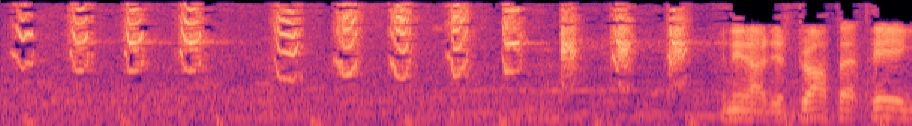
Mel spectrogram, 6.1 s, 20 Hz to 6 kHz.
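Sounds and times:
kee-kee turkey call on a glass pot call: 0:00.0 - 0:04.7
speech: 0:04.8 - 0:06.0.

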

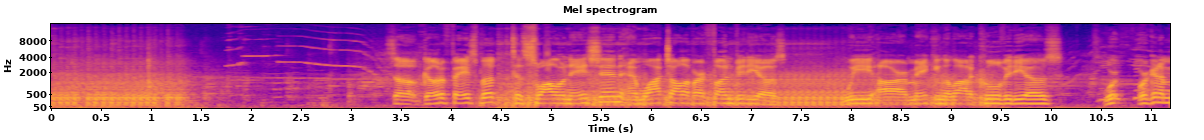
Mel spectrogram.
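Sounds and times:
jackhammer pounding: 0:00.0 - 0:01.5, 0:04.1 - 0:10.1
faint high chirping: 0:01.7 - 0:03.6
speech: 0:03.4 - 0:11.1.

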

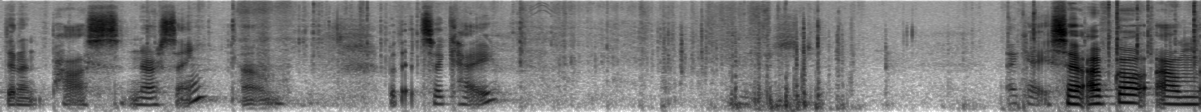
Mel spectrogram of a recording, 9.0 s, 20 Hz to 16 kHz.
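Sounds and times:
speech: 0:00.0 - 0:04.0, 0:07.6 - 0:08.9
sheet of paper with notes being folded and crinkled: 0:01.9 - 0:06.6, 0:07.6 - 0:08.9.

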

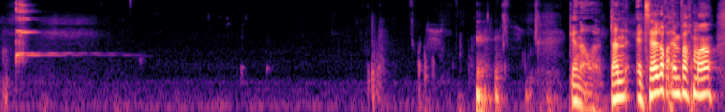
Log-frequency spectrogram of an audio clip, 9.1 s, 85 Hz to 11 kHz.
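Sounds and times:
glasses clinking in a toast: 0:00.0 - 0:00.9
speech: 0:07.1 - 0:09.0.

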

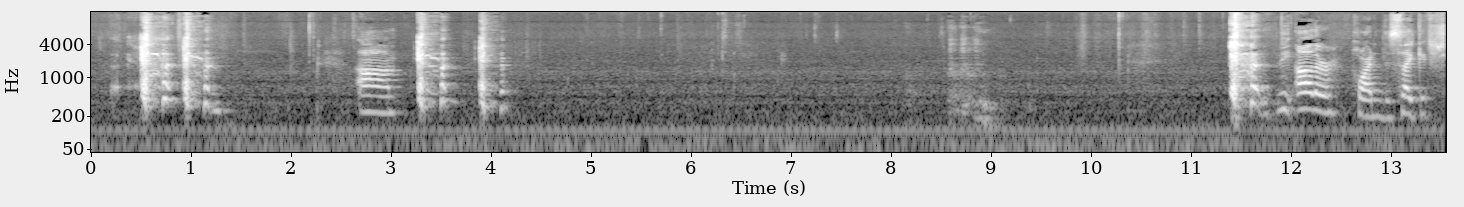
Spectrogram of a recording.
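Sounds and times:
steady low hum: 0:00.0 - 0:13.5
person coughing: 0:00.2 - 0:01.4, 0:03.3 - 0:04.3, 0:08.6 - 0:09.2, 0:11.4 - 0:11.9
speech: 0:01.2 - 0:01.4, 0:02.7 - 0:03.3, 0:11.9 - 0:13.5.

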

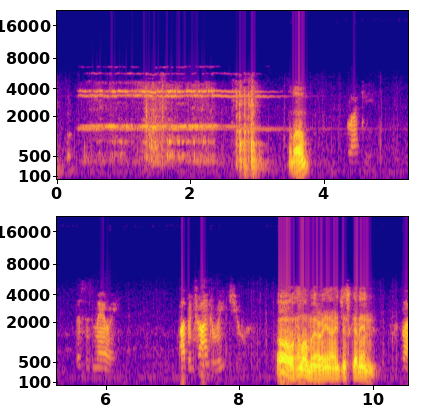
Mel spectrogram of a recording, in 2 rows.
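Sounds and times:
telephone bell ringing with shrill metallic trill: 0:00.3 - 0:03.5
speech: 0:03.5 - 0:03.9, 0:07.6 - 0:10.5.

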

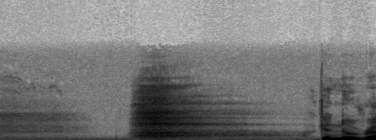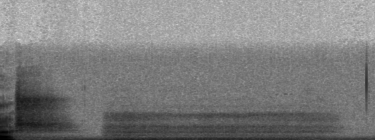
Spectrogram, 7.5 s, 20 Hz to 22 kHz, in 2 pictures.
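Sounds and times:
deep breath during a breathwork exercise: 0:00.0 - 0:03.0, 0:04.8 - 0:07.2
speech: 0:03.2 - 0:04.2.

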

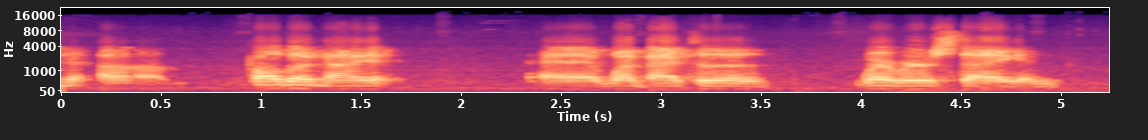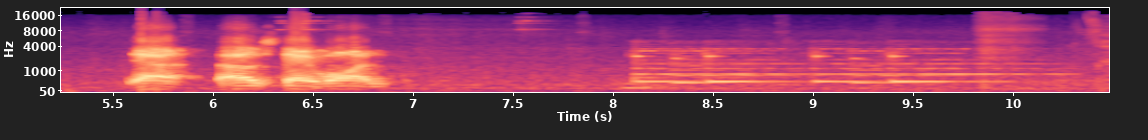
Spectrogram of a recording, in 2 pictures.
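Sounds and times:
speech: 0:00.0 - 0:01.8, 0:02.4 - 0:07.0
phone app notification jingle for a sports news update: 0:08.1 - 0:10.4.

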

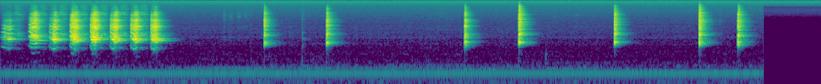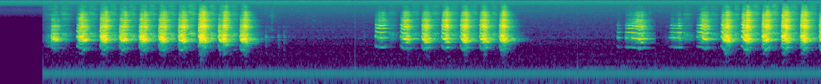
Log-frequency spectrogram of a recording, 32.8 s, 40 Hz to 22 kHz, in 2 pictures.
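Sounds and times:
hen turkey yelps from an ambrosia maple and Patagonia rosewood friction call: 0:00.0 - 0:03.5, 0:05.3 - 0:05.6, 0:09.3 - 0:09.7, 0:17.4 - 0:22.2, 0:23.7 - 0:27.2, 0:28.6 - 0:32.8.

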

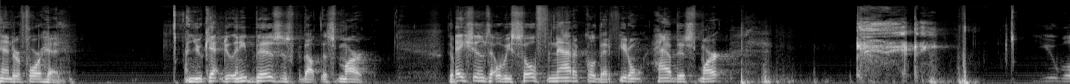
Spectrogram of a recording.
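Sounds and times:
speech: 0:00.0 - 0:00.8, 0:01.8 - 0:03.8, 0:04.5 - 0:07.8
harsh coughing: 0:08.6 - 0:09.6.

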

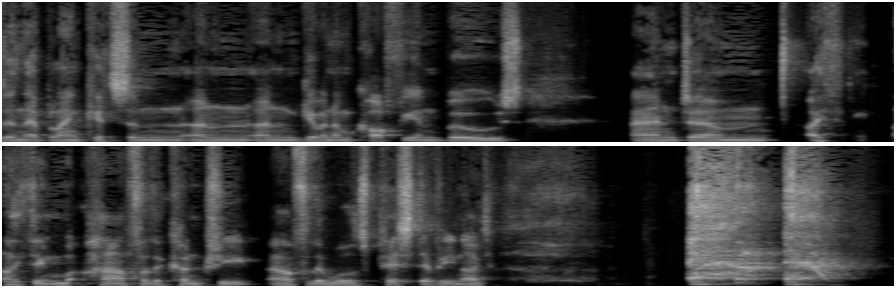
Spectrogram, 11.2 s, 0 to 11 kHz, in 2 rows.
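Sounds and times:
speech: 0:00.0 - 0:09.0
faint breath: 0:03.3 - 0:03.8, 0:08.7 - 0:09.3
person coughing: 0:09.9 - 0:11.1.

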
